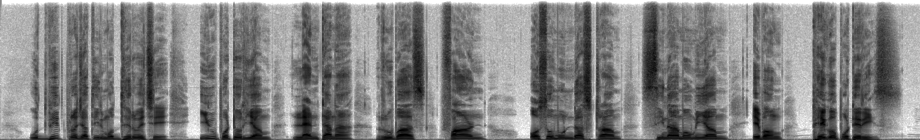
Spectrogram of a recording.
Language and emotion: Bengali, neutral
